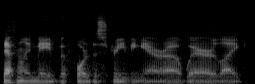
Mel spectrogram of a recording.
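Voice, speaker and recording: A man with a low voice talks through his opinions as co-host of a reaction show. He keeps it casual and conversational, putting on imagined reactions to make his points. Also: lively intonation, fast talker, gravelly, sharp tone. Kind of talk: casual discussion and critique.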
